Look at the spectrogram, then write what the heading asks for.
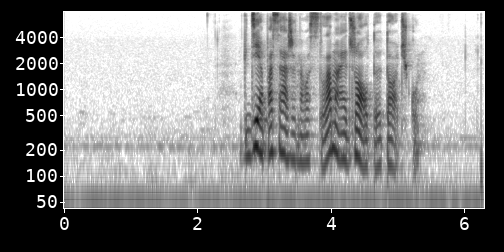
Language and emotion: Russian, angry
